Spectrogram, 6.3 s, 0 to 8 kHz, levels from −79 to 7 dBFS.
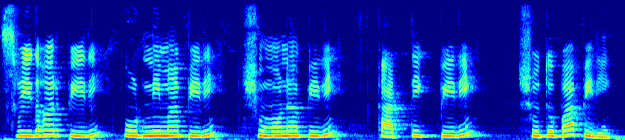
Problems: constant background noise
